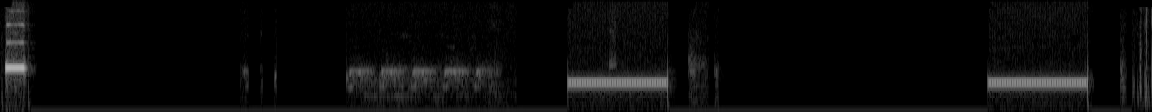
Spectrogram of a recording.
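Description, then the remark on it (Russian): Phone line signalling from the office phone system of the company Za Sport, the signal after which callers dial an extension in tone mode: a short burst of rapid pulsed ringing, then two long, steady, mid-pitched beeps about a second each, separated by silence. No voices are heard. “Наберите добавочный номер в тоновом режиме после сигнала или дождитесь ответа оператора.”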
